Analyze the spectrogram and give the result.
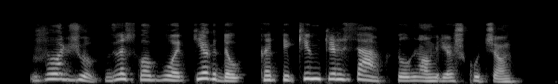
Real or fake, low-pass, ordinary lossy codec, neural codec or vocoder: fake; 7.2 kHz; MP3, 96 kbps; codec, 16 kHz, 1 kbps, FreqCodec, larger model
